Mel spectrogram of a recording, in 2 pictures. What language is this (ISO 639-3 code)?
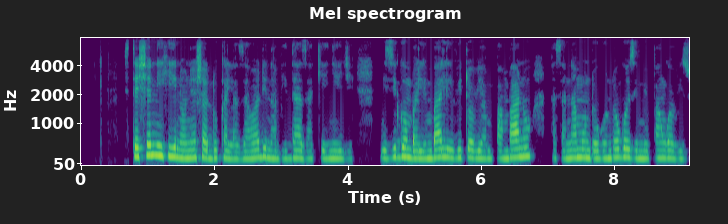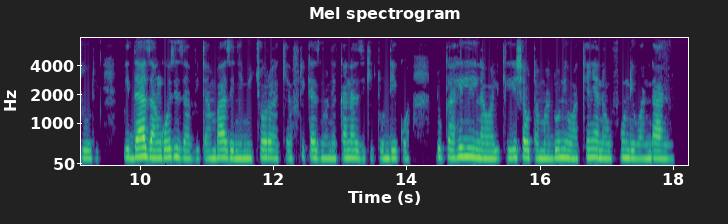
swa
